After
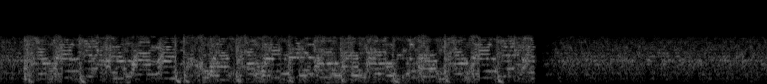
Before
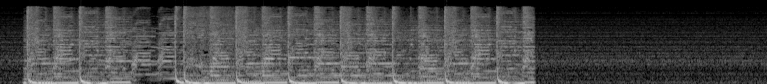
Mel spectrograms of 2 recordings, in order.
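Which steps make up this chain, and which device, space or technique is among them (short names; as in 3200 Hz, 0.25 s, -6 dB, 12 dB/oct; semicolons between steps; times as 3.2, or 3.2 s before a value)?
reverb removal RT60 0.54 s; 0.96–1.4 dynamic EQ 3000 Hz, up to -6 dB, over -44 dBFS, Q 7.7; voicemail (BPF 300–3100 Hz; compressor 6:1, threshold -36 dBFS, peak gain reduction 14.5 dB; gain +3 dB; AMR-NB 6.7 kbps 8000 Hz)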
